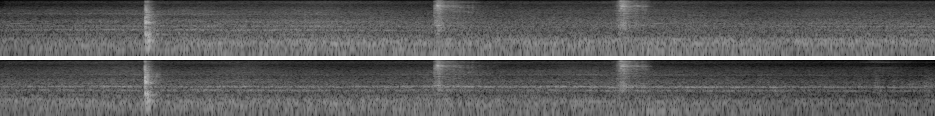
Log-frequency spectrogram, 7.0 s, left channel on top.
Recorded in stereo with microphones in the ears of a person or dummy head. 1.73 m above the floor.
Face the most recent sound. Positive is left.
turn(degrees=-5)  # may be behind; listen again after turning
